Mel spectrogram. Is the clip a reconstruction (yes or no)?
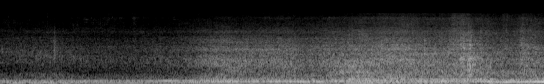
no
